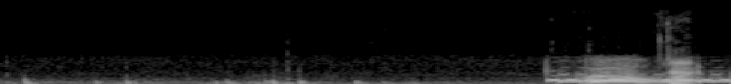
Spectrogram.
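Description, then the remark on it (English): Quiet, muffled voices give way to a telephone suddenly ringing, a loud electronic tone with warbling harmonics that starts abruptly near the end and keeps going. “I didn't turn the phone off, so it's going to sound.”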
